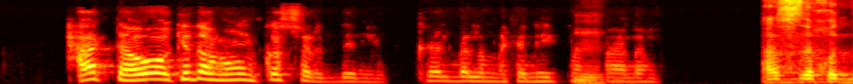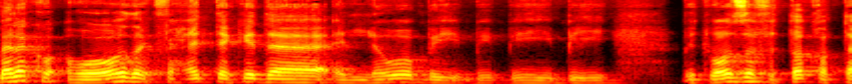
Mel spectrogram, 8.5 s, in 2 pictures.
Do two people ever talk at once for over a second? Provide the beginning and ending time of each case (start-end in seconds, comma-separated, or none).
none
